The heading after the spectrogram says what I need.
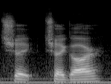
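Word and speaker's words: Čegar: Most famous battle, or infamous one, is the Battle of Seagar, pronounced Chegar.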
